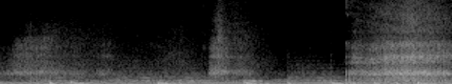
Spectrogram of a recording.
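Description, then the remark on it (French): Ragged, gasping breaths come in uneven bursts, with a sharp intake midway and a longer heavy exhale at the end, fairly loud over a steady low throbbing pulse. No one speaks. “Et entendre ma respiration hachée, heurtée.”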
